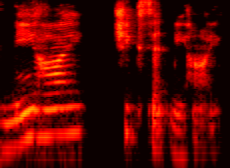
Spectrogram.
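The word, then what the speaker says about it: Mihaly Csikszentmihalyi: with a unique name if you've seen or read the book flow and wondered how the author's name is pronounced here you go it is me hi cheek sent me hi the key to entering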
